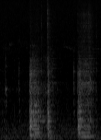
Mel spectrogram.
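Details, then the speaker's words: Elna Electronic TX (Lotus type) sewing machine, original motor: runs in short uneven spurts with brief drop-outs, sometimes won't restart after stopping until the hand wheel is turned; stuttering motor from failing electronic speed-control board. "So when you stop, sometimes it doesn't go again until you give it a little bit of a hand or a turn of the wheel here, and away it goes."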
